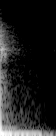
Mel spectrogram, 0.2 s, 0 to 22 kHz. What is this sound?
Instrument samples > Percussion
Chopped S perc
Subject : The end of me saying "Yes" chopping the S to have a hat like sound. Date YMD : 2025 04 11 Location : Rivesaltes Hardware : Neumann U67 and Tascam FR-AV2 Weather : Processing : Trimmed and Normalized in Audacity, Fade in/out.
